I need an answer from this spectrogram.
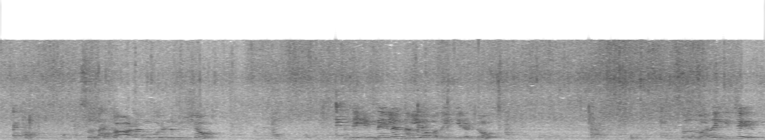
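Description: Sliced onions and mushroom pieces sizzling in oil in a non-stick pan, stirred briskly with a wooden spatula in repeated scraping strokes.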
